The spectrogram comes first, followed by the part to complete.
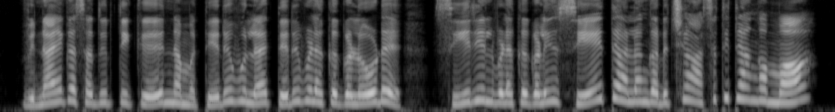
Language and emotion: Tamil, happy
